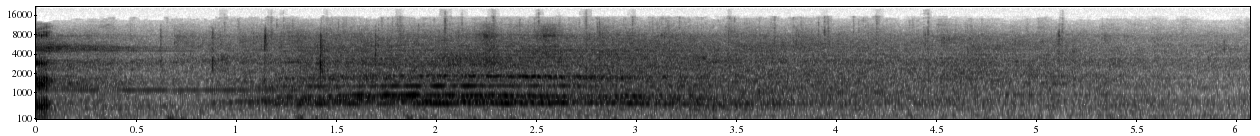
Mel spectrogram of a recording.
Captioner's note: attendees whooping and clapping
